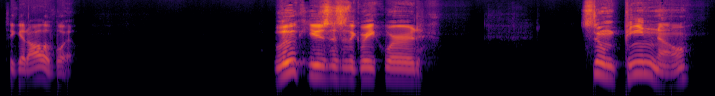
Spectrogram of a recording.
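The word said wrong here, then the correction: sympnigo: which is a little bit different. Sumpino. Sumpino. Or sorry. Okay, let me say it again. Sumpnigo. I was saying it wrong. Sumpnigo.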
